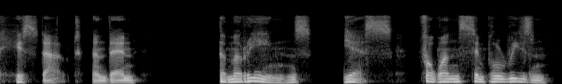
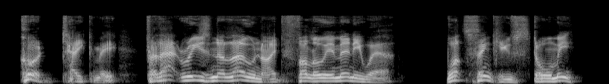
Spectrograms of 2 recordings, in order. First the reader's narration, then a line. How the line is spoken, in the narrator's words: The man grunted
